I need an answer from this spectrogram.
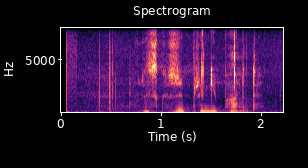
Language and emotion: Russian, neutral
